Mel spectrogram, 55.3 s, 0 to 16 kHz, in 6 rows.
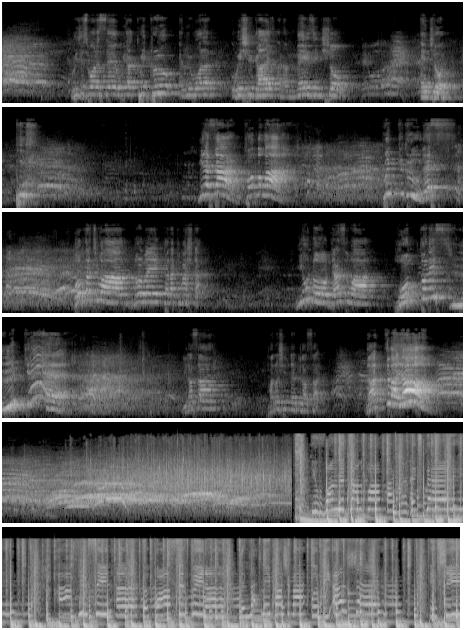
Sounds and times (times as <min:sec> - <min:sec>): Male speech, man speaking: 0:01.4 - 0:10.0, 0:13.1 - 0:15.1, 0:16.8 - 0:18.3, 0:19.9 - 0:22.6, 0:24.3 - 0:29.0, 0:31.3 - 0:32.2, 0:33.0 - 0:34.1, 0:34.9 - 0:36.2.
